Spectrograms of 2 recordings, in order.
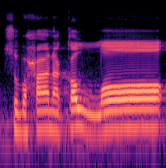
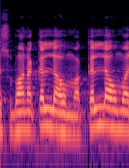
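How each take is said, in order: First: Chanted, Allah with a thick lam, slowly intoned and drawn up; chanted heavy lam. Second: اللہم said quickly with a thin lam; mistaken recitation. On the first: Chanted, teacher intones the correct way after the mistake. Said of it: "موٹا کرنا ہے". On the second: Teacher mimics the wrong reading students use. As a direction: rush through اللہم lightly, the common mistake. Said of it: "ہم کیا پڑھتے ہیں". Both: Shown as a demonstration.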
